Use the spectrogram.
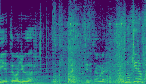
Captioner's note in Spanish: ruido de cadenas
